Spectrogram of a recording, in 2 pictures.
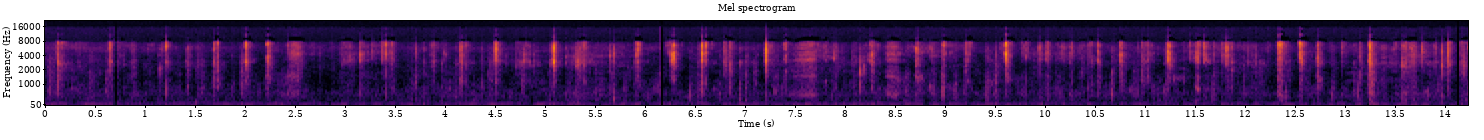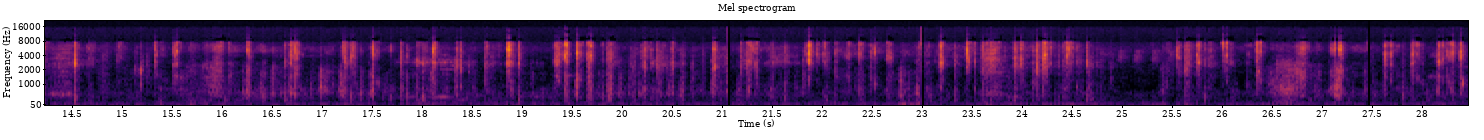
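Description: Close-miked eating sounds of a person eating biryani by hand: wet chewing and lip-smacking, with many small mouth clicks and an occasional scrape of fingers on a steel plate.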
